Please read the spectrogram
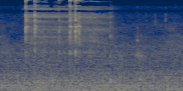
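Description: Near silence, with two small clusters of faint, light clicks about half a second apart.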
